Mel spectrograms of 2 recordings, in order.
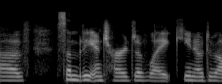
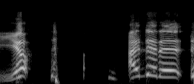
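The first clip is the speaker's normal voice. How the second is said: high, loud, cheery, proud. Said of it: "be like".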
